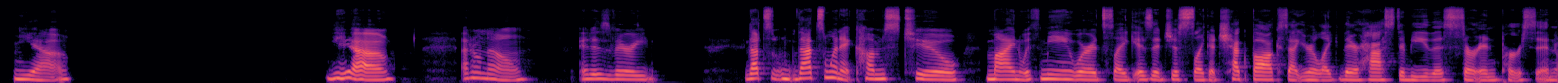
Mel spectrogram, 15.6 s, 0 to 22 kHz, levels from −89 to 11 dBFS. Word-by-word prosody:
Yeah. 195 -3 0 2.6
Yeah. 200 -7 +5 0.7
I 240 - -5
don't 260 -1 -2
know. 185 -5 -3 0.5
It 210 +2 -2
is 220 -1 0
very 200 0 -2 0.9
that's 240 +2 +2
w 220 0 +2
that's 255 +4 +3
when 280 -2 +3
it - - -2
comes 220 -1 0
to 190 -6 +1 0.3
mind 195 -2 +4
with 185 +3 -3
me, 210 -2 +3
where 185 -1 +2
it's 175 +1 -2
like, 170 -2 -2
is 185 +1 -1
it 180 -2 -1
just 185 +1 -2
like 170 -2 -1
a - - -1
checkbox 185 0 +1
that - - -2
you're 170 0 0
like, 160 0 -3
"There 175 -2 +1
has 175 0 0
to 180 - -2
be 165 -1 -3
this 160 +2 -4
certain 160 -1 -2
person 165 0 -6
185 Hz, 140 wpm, -24 LUFS, 170-215 Hz, 2.6 s, Yeah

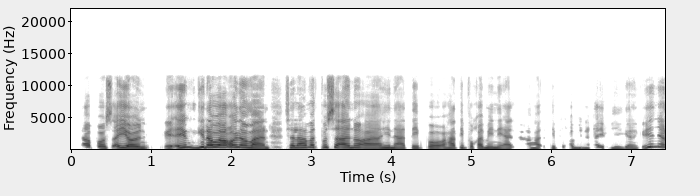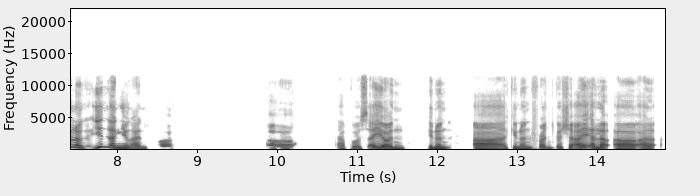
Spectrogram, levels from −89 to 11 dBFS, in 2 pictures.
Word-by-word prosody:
tapos 230 +1 -2
ayun, 245 -6 +4 0.2
ay 265 +5 +2
yung 320 -5 -3
ginawa 355 -1 +7
ko - - +7
naman, 265 -9 +4 0.2
"Salamat 315 +2 +2
po 340 - -3
sa 285 -2 +4
ano, 305 - +1
ah, 225 -2 +1
hinati 235 -1 -2
po, 215 -2 -2
hati 230 +4 -4
po 245 - -7
kami 230 -1 -1
ni 215 - -4
ano, 190 0 -8 0.2
hati 225 +3 -10
po - - -37
kami 195 -1 -9
ng 190 -1 -13
kaibigan 190 -1 -9
ko," - - -25
yun, 420 +2 +1 0.4
yun 395 +6 +1
lang 295 -1 +2
yung 255 -6 +1
ano. 200 -2 -5 1.5
Oo, 190 -5 -5 0.6
tapos 220 0 -9
ayun 235 -6 +1 0.3
kinon 235 -1 0 0.3
ah, 215 -3 +2
kinon-front 220 0 -4
ko 230 - -5
siya, 245 0 -2
"Ay 300 +5 +3
alam 270 -1 +2
ah, 230 -1 +1
ah, - - -5
230 Hz, 170 wpm, -22 LUFS, 220-275 Hz, 1.5 s, ginawa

